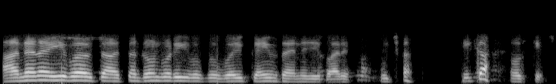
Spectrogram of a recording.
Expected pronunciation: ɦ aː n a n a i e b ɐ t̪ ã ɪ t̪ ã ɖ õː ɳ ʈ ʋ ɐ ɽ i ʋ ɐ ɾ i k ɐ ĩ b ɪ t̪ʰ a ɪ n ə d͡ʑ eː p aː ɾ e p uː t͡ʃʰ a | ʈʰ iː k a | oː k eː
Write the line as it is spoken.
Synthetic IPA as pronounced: ɦ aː n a n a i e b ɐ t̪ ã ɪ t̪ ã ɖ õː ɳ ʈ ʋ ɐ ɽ i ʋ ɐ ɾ i k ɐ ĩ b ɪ t̪ʰ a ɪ n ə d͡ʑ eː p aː ɾ e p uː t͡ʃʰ a | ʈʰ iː k a | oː k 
